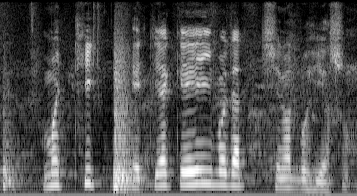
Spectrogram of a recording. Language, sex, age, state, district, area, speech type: Assamese, male, 60+, Assam, Dibrugarh, rural, read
